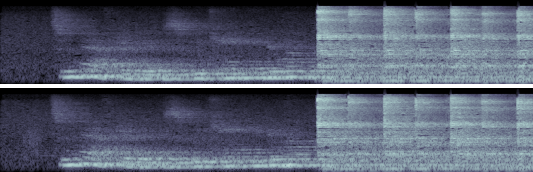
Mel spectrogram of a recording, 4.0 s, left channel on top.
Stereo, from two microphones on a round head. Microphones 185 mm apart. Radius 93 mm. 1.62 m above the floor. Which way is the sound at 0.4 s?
40° right (ahead or behind).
